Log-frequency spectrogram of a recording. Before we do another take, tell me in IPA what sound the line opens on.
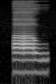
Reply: aː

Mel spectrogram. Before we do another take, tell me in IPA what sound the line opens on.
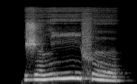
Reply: ʒ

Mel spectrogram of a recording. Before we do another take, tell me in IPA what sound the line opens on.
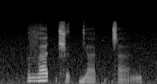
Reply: v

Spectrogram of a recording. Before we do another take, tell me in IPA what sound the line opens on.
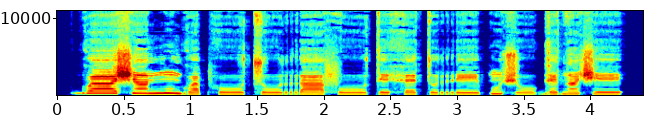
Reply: ɡʷ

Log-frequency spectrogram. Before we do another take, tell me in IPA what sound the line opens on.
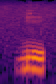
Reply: ɠ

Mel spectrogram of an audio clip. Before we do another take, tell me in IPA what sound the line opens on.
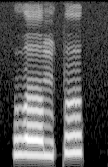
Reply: w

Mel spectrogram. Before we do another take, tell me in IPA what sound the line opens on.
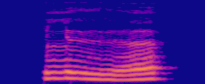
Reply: l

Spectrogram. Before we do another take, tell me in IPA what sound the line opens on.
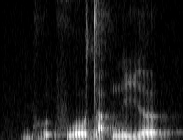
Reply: bʱ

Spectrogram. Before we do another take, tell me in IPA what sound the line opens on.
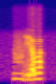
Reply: v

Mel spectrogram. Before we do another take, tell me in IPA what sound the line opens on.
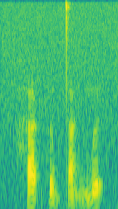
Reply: h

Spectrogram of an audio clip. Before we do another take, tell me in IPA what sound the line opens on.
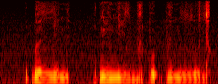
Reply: ɓ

